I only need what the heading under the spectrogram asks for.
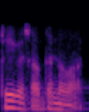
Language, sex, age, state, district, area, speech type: Hindi, male, 30-45, Rajasthan, Jodhpur, urban, conversation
